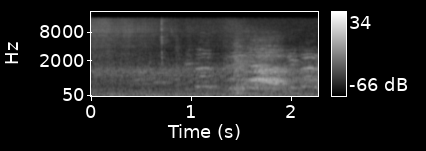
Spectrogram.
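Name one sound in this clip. A group of young men cheer and yell.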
